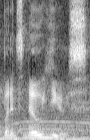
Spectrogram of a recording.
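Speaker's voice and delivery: normal talking voice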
